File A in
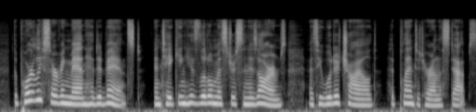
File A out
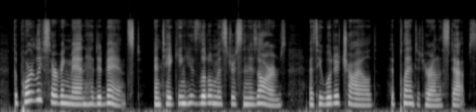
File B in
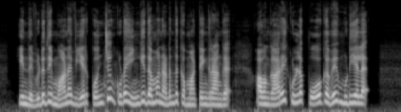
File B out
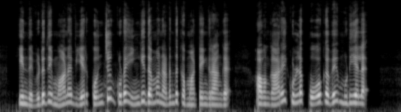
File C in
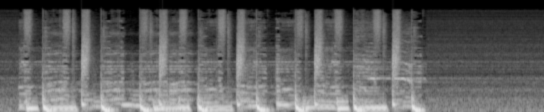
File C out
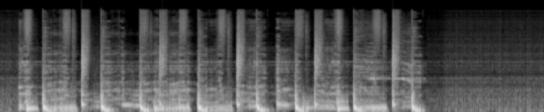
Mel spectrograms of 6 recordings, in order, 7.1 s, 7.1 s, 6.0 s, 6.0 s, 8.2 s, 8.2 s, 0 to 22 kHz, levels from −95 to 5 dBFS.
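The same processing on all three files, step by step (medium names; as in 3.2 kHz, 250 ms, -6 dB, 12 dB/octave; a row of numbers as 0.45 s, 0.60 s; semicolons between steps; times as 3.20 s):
transient shaper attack +9 dB, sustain -7 dB; peaking EQ 520 Hz +5.5 dB 0.31 oct; trim -8 dB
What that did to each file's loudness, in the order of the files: -4.5 LU, -2.0 LU, -4.0 LU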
